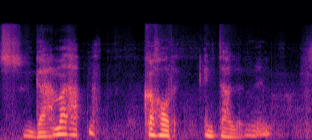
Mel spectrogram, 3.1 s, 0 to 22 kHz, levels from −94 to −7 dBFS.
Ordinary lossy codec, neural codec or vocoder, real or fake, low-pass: none; codec, 16 kHz in and 24 kHz out, 0.6 kbps, FocalCodec, streaming, 4096 codes; fake; 10.8 kHz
